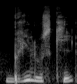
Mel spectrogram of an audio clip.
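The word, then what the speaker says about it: Brylewski: Robert brilowski Briluski prononcé comme ça,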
